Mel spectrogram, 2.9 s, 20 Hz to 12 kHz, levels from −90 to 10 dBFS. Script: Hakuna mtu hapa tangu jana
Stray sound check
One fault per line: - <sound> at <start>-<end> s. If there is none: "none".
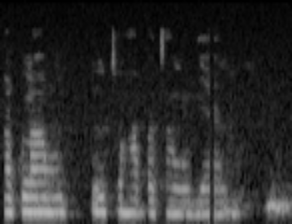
- dropout at 2.1-2.1 s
